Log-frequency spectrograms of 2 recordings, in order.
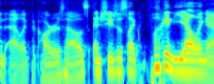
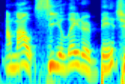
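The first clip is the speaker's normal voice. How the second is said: mock angry shout; 6 semitones higher, 10 dB louder than usual. Boyfriend storming out.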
